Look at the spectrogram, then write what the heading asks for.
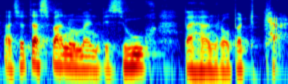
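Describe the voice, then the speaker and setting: A man's voice: on the low side, moderate pace, lightly acted. An actor playing an earnest, long-winded parish clergyman in a German radio play, pedantic and hesitant, easily flustered as he digresses. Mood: insistent, fussy.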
